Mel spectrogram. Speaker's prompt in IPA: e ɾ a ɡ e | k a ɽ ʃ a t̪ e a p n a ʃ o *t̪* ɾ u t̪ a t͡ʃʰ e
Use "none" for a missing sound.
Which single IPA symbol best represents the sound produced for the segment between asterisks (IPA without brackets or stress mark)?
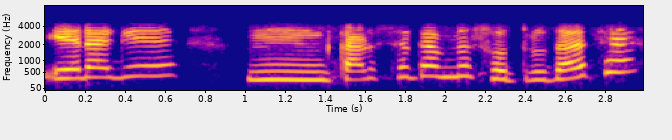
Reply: t̪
